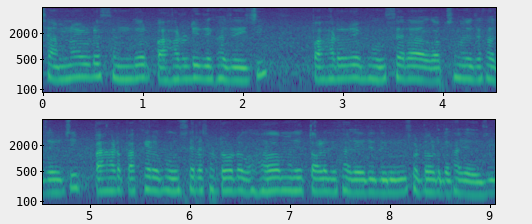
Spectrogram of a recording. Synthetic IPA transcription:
samnaoʈɔsund̪ɔɾpaɦaɽʈid̪ekʰad͡ʒajt͡ʃʰi | paɦaɽɔɾebʱowsaɾaɡɔʃʰɔmɔd̪ʱed̪ekʰad͡ʒawt͡ʃʰipaɦaɽpakʰeɾebʱowsaɾat͡ʃʰoʈɔɡoʈɔɡʱɔɔmɔd̪ʱjet̪ɔled̪ekʰad͡ʒawt͡ʃʰid̪uɾɾut͡ʃʰoʈɔɡʱɔʈɔd̪ekʰad͡ʒawt͡ʃʰi

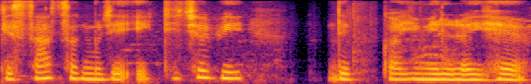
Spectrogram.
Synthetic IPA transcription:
kesaːt̪ʰsaːt̪mʊd͡ʒʱḛʔḛːk̚t̪it͡ʃʰabʱi | d̪ɪkʰːaːimɪlɾəiɦɛː

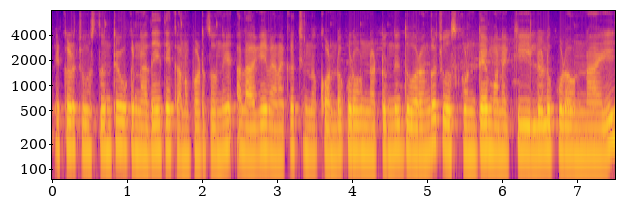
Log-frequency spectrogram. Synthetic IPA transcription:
ikːɐɽɐt͡ʃuːst̪uːɳʈe̞ːɔkɐnɐd̪ɐjt̪e̞ːkɐnɐpɐɽut̪und̪iʔɐlaːɡe̞ːʋɛnɐkɐt͡ʃinːɐkoɳɖɐkuːɽaːunːɐʈːund̪id̪uːɾɐŋɡaːt͡ʃuːsu̥kuɳʈe̞ːmɐnɐkiːɭːɐlukuːɽaːunːaːji

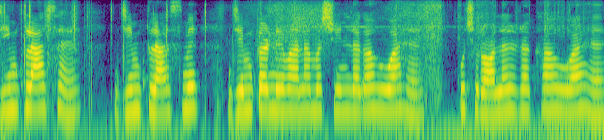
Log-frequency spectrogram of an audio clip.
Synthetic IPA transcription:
d͡ʒimklaːsɦɛː | d͡ʒɪmklaːsmẽd͡ʒɪmkɐɾneʋaːlamɐʃiːnlɐɡaɦuaɦɛːkʊt͡ʃʰɾɔːləɾːɐkʰaɦuaɦɛː

